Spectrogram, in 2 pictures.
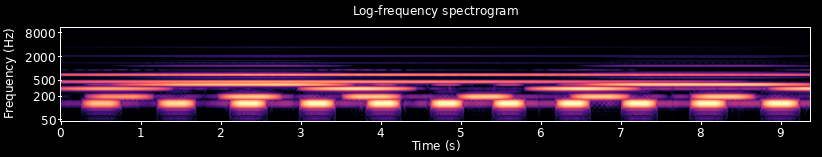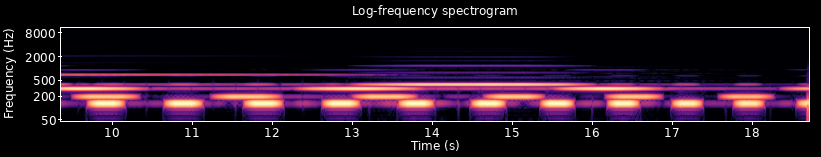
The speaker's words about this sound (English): It's a C minor 9 chord for anyone interested, all going into individual VCAs, and the LFOs are what controls the levels on the VCAs. So you can hear each note in this chord tone kind of freely fade in and out.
